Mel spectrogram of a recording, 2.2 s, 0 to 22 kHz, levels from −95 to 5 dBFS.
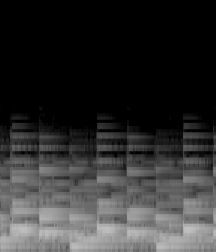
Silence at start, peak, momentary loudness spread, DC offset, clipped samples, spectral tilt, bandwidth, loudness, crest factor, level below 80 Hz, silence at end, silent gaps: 0 s; -12 dBFS; 3 LU; 0.1%; under 0.1%; -13 dB/octave; 2.7 kHz; -26 LUFS; 12 dB; -58 dBFS; 0 s; none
